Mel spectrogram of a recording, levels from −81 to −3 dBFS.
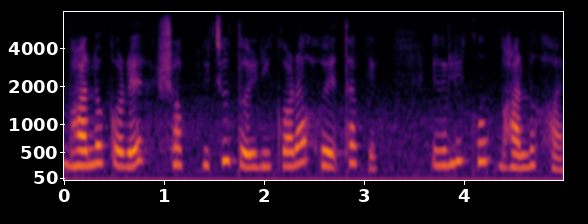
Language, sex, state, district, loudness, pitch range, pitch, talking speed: Bengali, female, West Bengal, Jalpaiguri, -31 LUFS, 255-315 Hz, 275 Hz, 170 wpm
